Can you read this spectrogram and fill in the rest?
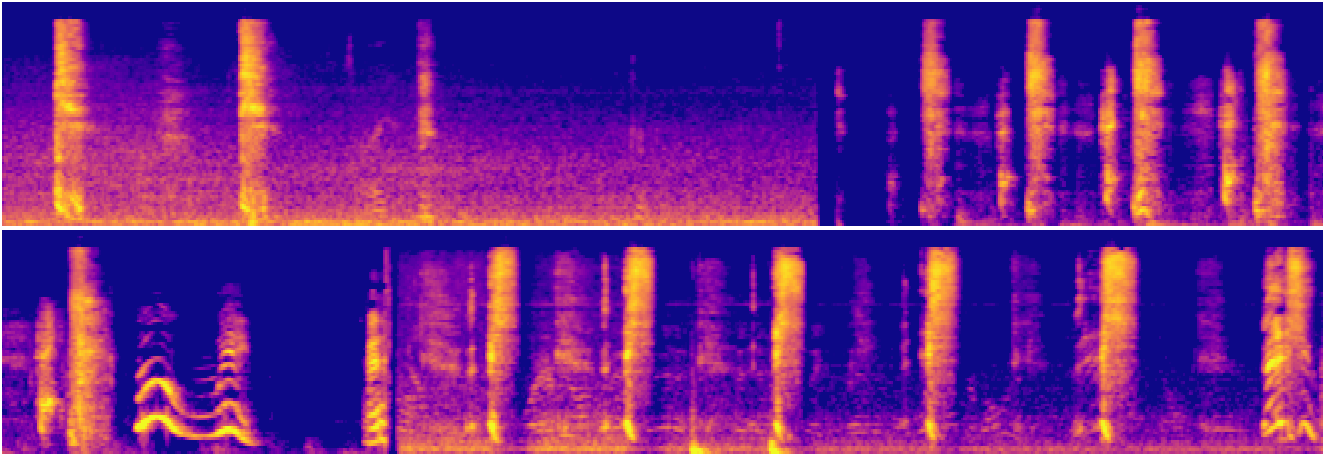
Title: TikTok Rapid Sneezing Compilation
